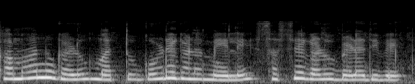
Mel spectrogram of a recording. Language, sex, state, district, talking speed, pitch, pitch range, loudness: Kannada, female, Karnataka, Bangalore, 85 wpm, 240 Hz, 215-260 Hz, -13 LUFS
